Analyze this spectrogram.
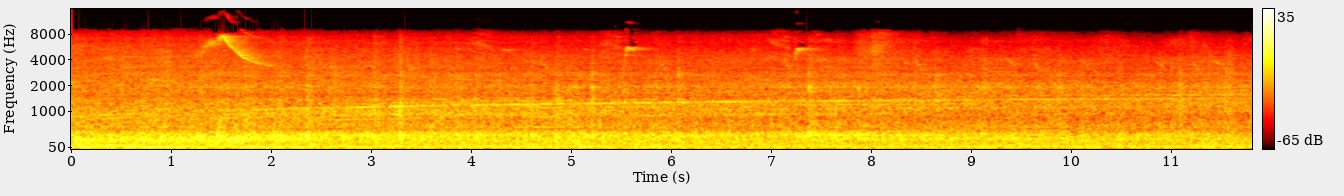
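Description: R68-series subway train rumbling over the rails as it pulls away, its sound slowly fading, with a faint high wheel squeal.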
